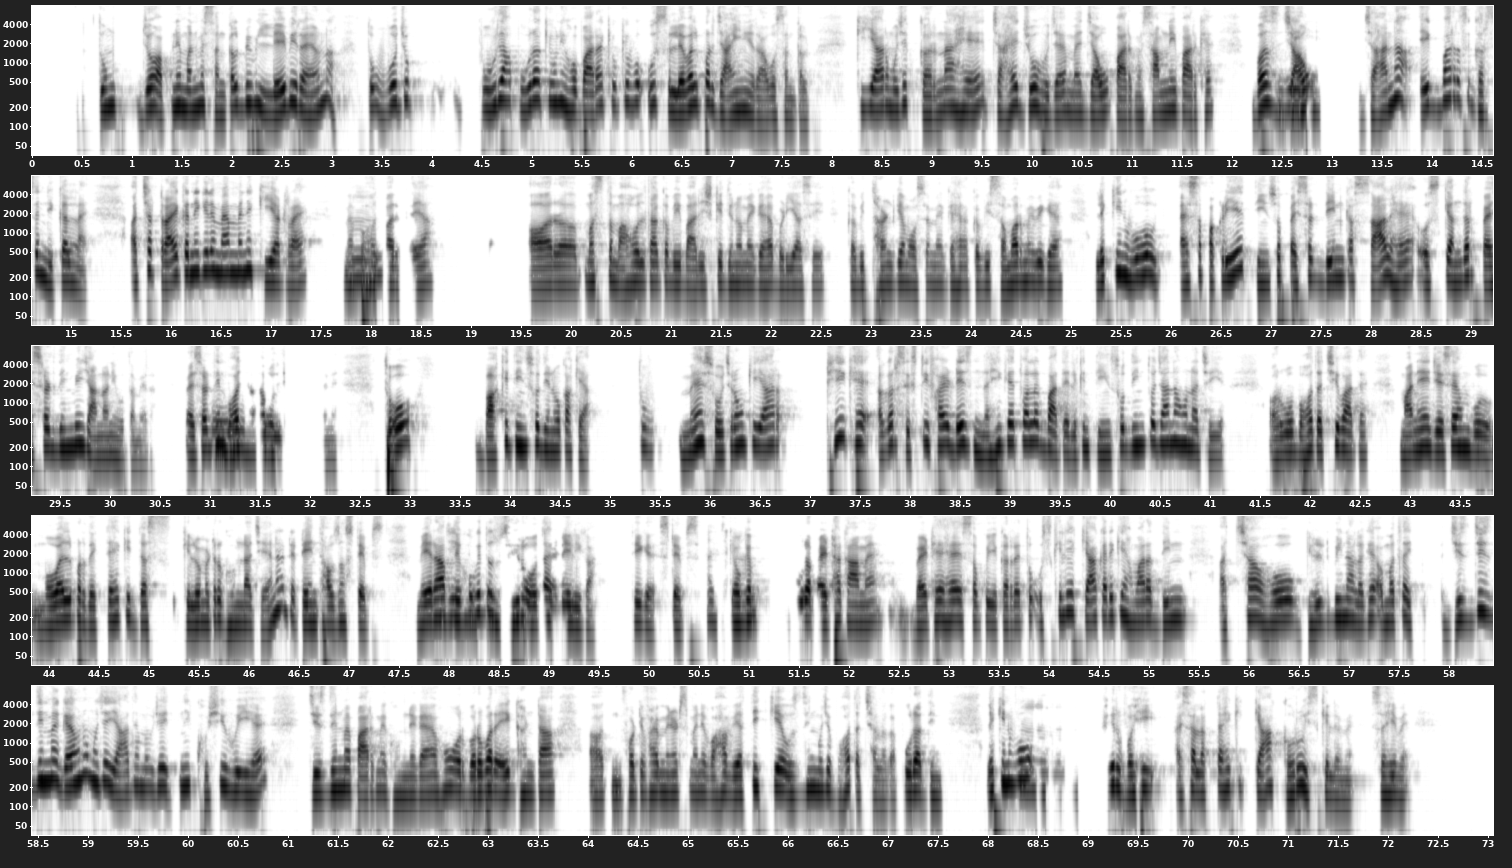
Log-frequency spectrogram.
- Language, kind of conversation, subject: Hindi, advice, आप समय का गलत अनुमान क्यों लगाते हैं और आपकी योजनाएँ बार-बार क्यों टूट जाती हैं?
- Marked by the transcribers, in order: in English: "लेवल"; in English: "ट्राई"; tapping; in English: "ट्राई"; in English: "समर"; in English: "सिक्स्टी फाइव डेज़"; in English: "टेन थाउज़ेंड स्टेप्स"; in English: "डेली"; other background noise; in English: "स्टेप्स"; in English: "गिल्ट"; in English: "फ़ॉर्टी फाइव मिनट्स"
